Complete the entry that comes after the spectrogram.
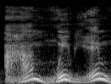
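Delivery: slow, rising "muy bien" drawn out long; slow drawn-out praise. Acted. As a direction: stretch it out, slow and sing-song. Teacher drawls praise slowly.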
